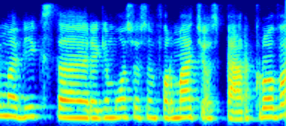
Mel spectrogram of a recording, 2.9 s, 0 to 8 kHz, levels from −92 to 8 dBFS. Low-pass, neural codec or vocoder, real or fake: 7.2 kHz; none; real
